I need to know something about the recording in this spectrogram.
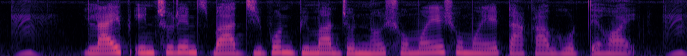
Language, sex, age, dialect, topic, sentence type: Bengali, female, 31-35, Northern/Varendri, banking, statement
